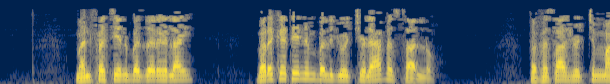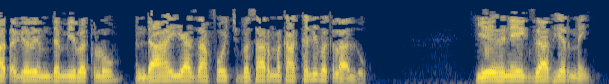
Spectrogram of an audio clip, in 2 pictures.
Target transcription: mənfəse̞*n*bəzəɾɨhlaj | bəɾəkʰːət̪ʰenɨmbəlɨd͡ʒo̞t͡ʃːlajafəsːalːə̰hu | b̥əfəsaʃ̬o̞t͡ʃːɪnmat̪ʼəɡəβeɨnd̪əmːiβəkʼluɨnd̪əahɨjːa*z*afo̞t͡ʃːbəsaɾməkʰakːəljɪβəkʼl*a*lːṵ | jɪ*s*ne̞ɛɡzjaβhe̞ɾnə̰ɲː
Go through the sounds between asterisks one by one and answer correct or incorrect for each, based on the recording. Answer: correct, correct, correct, incorrect: h

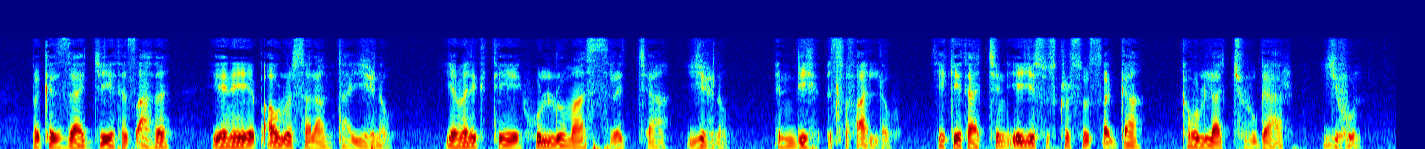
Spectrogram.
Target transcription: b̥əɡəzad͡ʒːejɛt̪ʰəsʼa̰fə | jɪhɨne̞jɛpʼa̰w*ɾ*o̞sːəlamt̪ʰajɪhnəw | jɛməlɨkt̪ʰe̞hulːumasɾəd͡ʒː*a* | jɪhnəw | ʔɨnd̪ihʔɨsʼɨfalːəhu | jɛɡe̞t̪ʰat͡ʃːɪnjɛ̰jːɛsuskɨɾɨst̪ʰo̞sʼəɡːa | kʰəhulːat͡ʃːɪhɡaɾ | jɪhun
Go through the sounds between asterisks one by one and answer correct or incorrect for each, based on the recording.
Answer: incorrect: l, correct

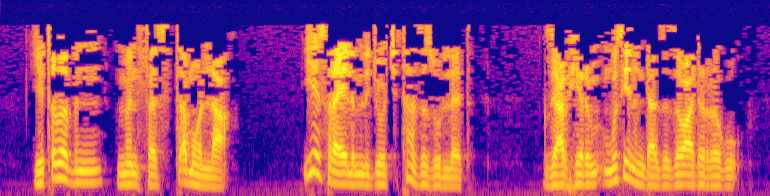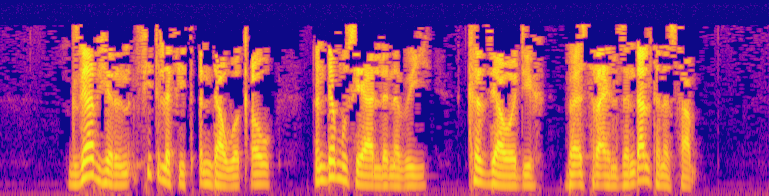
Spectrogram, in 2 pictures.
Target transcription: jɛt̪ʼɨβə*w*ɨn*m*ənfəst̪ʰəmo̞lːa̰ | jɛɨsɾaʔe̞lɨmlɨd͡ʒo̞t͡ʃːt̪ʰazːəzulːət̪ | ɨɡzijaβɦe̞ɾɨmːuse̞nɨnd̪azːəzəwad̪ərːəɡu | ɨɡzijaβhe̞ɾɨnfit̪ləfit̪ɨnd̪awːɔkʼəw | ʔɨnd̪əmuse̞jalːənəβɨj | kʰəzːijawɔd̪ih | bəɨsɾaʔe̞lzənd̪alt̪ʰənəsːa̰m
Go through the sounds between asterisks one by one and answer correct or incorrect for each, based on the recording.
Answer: incorrect: β, correct

